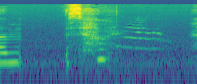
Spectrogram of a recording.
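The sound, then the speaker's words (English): Faint meowing from a house cat, a few drawn-out harmonic meows spread across the moment, quiet and somewhat soft against low background noise. “Sorry, that's my cat if you can hear it.”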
